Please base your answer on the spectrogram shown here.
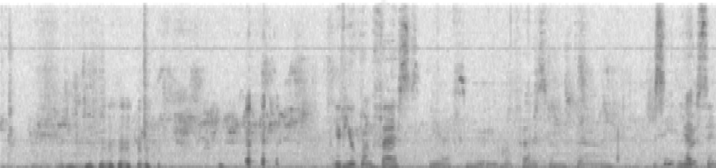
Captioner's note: laughter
